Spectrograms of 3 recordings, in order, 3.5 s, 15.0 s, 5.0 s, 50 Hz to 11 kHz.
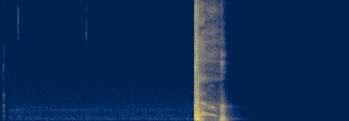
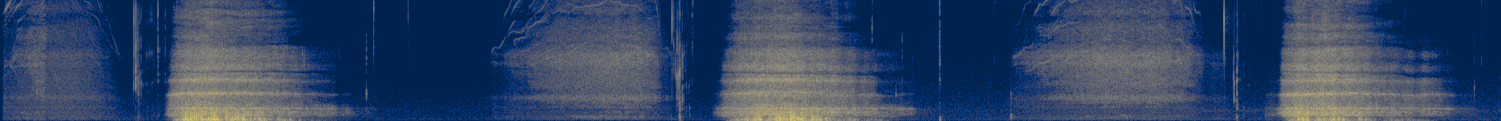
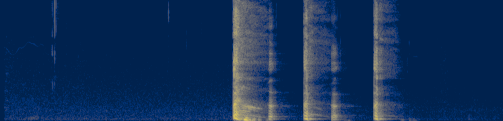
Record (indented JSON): {
  "cough_length": "3.5 s",
  "cough_amplitude": 32768,
  "cough_signal_mean_std_ratio": 0.14,
  "exhalation_length": "15.0 s",
  "exhalation_amplitude": 22890,
  "exhalation_signal_mean_std_ratio": 0.38,
  "three_cough_length": "5.0 s",
  "three_cough_amplitude": 32552,
  "three_cough_signal_mean_std_ratio": 0.19,
  "survey_phase": "beta (2021-08-13 to 2022-03-07)",
  "age": "18-44",
  "gender": "Male",
  "wearing_mask": "No",
  "symptom_none": true,
  "smoker_status": "Never smoked",
  "respiratory_condition_asthma": false,
  "respiratory_condition_other": false,
  "recruitment_source": "REACT",
  "submission_delay": "1 day",
  "covid_test_result": "Negative",
  "covid_test_method": "RT-qPCR"
}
